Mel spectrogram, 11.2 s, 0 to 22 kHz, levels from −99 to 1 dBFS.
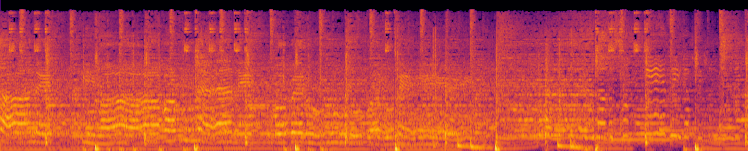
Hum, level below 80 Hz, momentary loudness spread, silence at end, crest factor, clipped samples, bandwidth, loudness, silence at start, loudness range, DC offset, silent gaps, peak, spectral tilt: none; -28 dBFS; 5 LU; 0 s; 16 dB; under 0.1%; 17 kHz; -17 LUFS; 0 s; 2 LU; under 0.1%; none; 0 dBFS; -3 dB/octave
